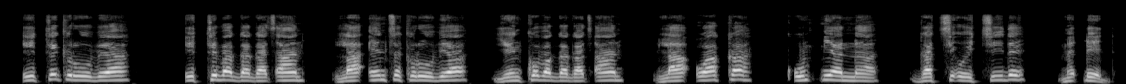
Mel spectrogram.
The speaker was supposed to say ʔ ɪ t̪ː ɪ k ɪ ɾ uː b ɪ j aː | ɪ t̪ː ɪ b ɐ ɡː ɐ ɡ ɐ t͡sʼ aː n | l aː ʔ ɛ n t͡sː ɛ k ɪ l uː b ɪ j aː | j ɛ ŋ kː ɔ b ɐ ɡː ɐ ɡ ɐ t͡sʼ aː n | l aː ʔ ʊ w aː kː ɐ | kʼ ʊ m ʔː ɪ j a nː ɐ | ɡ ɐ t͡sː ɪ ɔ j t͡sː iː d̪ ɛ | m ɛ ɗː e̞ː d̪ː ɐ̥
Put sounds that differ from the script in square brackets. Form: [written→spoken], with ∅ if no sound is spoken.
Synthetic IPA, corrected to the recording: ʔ ɪ t̪ː ɪ k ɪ ɾ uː b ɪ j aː | ɪ t̪ː ɪ b ɐ ɡː ɐ ɡ ɐ t͡sʼ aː n | l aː ʔ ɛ n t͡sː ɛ k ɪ [l→ɾ] uː b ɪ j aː | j ɛ ŋ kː ɔ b ɐ ɡː ɐ ɡ ɐ t͡sʼ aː n | l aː ʔ ʊ w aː kː ɐ | kʼ ʊ m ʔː ɪ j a nː ɐ | ɡ ɐ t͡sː ɪ ɔ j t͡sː iː d̪ ɛ | m ɛ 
